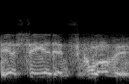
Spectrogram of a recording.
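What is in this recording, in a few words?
player killed enemy mood med, speech Polish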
